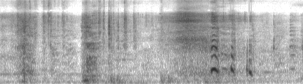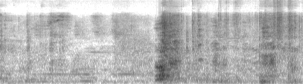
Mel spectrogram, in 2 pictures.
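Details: A Rottweiler gives short, harsh, angry barks in reaction to loud firecracker bangs during Diwali.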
